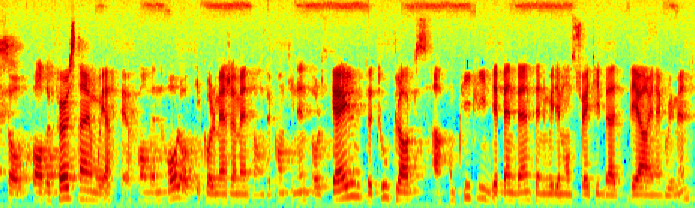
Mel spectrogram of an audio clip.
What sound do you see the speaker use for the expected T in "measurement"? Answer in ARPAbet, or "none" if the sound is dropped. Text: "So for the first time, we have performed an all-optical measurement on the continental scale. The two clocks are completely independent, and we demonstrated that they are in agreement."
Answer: T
